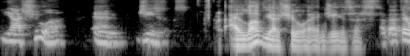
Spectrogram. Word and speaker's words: Yeshua: above all other names should be Yeshua Yeshua and and it's also some people pronounce it yahushua and there's I know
